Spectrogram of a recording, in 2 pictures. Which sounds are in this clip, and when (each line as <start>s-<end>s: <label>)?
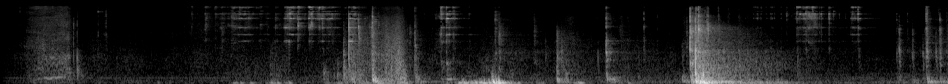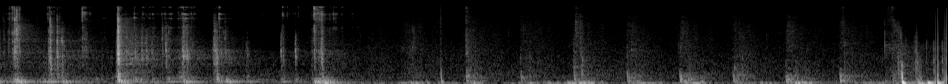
2.3s-5.7s: keys
4.9s-5.3s: door
6.7s-7.9s: door
7.4s-13.1s: keys
13.7s-19.0s: footsteps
